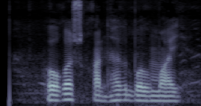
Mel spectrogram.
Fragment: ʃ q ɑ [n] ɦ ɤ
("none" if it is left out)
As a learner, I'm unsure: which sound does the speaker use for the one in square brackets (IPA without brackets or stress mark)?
n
